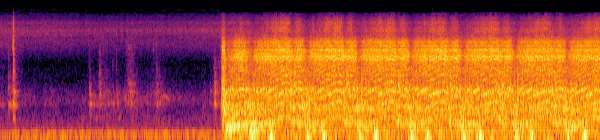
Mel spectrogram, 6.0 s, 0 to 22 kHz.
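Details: Two-wheel-drive Yanmar 1500 diesel tractor, reported not to run: steady rhythmic cranking at about 170 compression strokes a minute with no firing, while injector lines are checked for pressure; cause not yet confirmed.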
